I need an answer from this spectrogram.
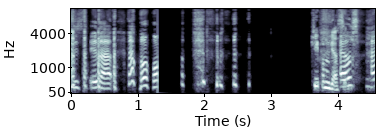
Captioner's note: laughter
